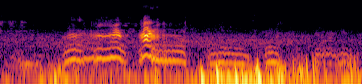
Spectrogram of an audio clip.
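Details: Cocker Spaniel puppies, seven weeks old, giving a string of high, tonal whines that arch up and fall away, then a run of shorter, choppier whimpers, with soft thumps and shuffling underneath.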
